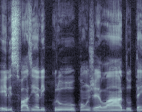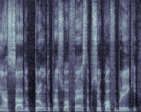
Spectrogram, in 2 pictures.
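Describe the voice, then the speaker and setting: A man's voice: medium pitch, steady tone, unhurried, fairly bright tone, clear, resonant tone. A man hosting a podcast, upbeat and promotional, introducing the guest and reading sponsor mentions. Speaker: podcast host.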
